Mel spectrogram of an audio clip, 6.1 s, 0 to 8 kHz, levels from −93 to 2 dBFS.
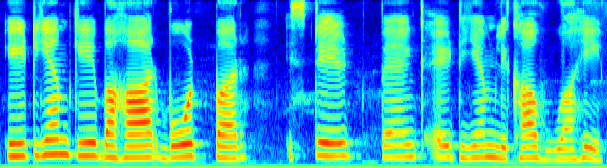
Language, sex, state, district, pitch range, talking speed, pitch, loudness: Hindi, female, Madhya Pradesh, Bhopal, 200-230 Hz, 110 wpm, 210 Hz, -19 LUFS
